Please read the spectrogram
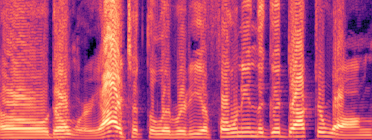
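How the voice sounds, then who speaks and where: A woman's put-on character voice, medium in pitch, at a moderate pace. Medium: read story. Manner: folksy, jovial.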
